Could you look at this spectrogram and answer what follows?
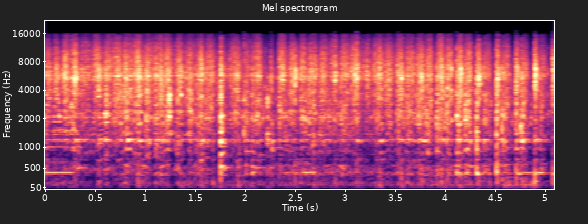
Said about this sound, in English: So it can move real fast, and it beats a lot of air very quickly. The design of the balloon whisk is very efficient at beating air. So it's better. It's a better option than a stiffer whisk.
